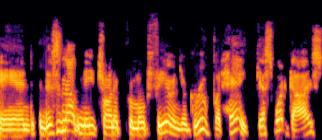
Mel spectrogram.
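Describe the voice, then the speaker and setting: A man's high voice with lively intonation, recorded dry and close with no echo. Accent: American. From US Northeast (New Jersey). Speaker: podcast guest. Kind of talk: casual chat.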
